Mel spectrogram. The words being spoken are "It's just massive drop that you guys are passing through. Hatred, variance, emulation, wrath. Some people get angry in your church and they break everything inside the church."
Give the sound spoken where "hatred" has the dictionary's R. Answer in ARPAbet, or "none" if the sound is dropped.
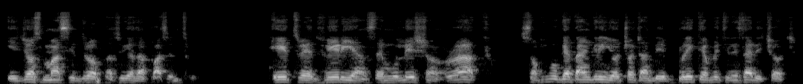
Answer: R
